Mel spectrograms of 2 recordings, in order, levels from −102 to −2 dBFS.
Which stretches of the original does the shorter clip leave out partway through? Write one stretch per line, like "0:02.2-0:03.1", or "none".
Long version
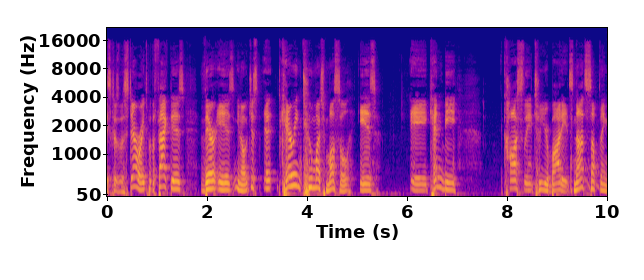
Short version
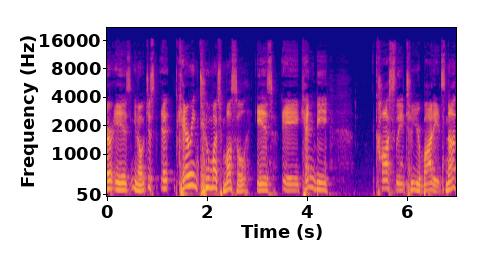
0:05.5-0:06.0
